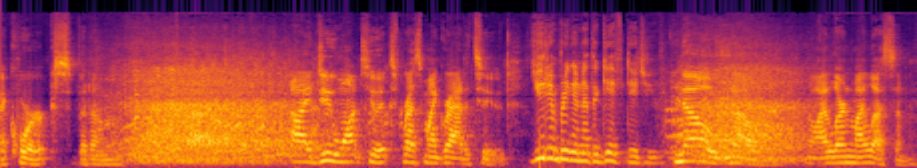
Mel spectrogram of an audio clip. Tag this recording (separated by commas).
Speech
